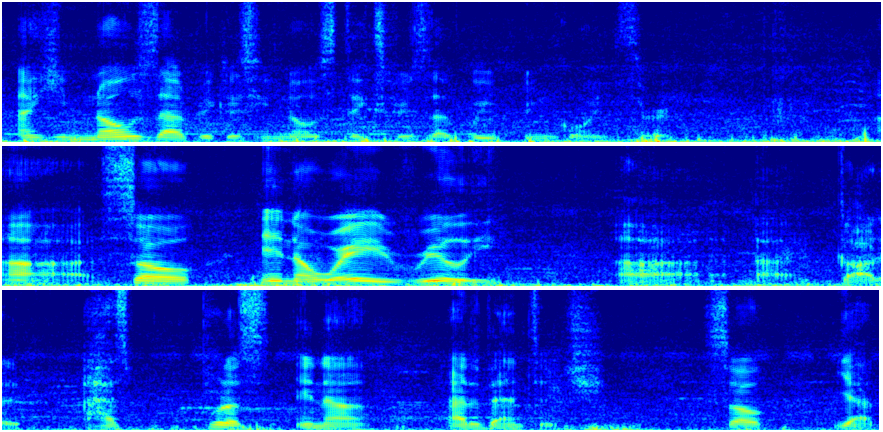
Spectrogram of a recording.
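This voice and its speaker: A man's voice: fairly low pitch, steady tone, unhurried, vocal fry, background noise. An earnest, reflective eighteen-year-old man from Costa Rica, sharing his story and thinking aloud as he gives a word of encouragement. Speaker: interviewee. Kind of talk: personal testimony, word of encouragement. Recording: loud background music. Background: loud music.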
